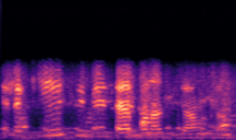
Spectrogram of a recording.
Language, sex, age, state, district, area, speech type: Odia, female, 60+, Odisha, Gajapati, rural, conversation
